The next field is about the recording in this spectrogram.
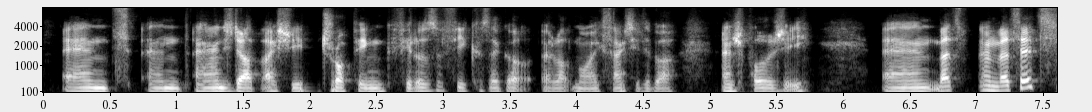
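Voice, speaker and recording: A man with a French accent and a bright, sharp tone, at a fairly quick pace, in a very clean recording with a silent background and a dry, close sound with no echo. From northern France. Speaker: university lecturer. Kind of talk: interview. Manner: halting, many fillers.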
